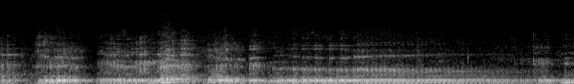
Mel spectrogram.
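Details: Black panther roaring in deep, rough bursts, layered over a steady low hum with thin sustained whining tones above.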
